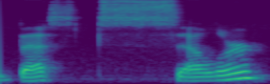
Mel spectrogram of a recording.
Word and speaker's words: best seller: really difficult to make between the two s's best seller so just skip it best best seller best seller make the s sound a little longer certainly the same as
